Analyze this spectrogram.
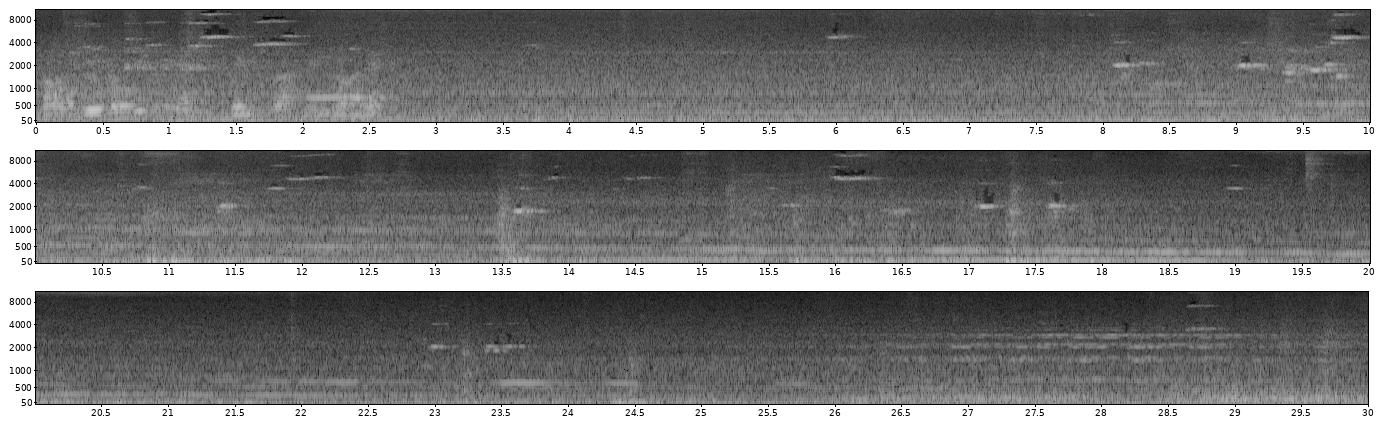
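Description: An electric train rolls along the tracks with a motor whine that slowly falls in pitch.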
